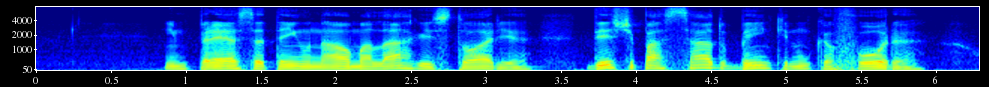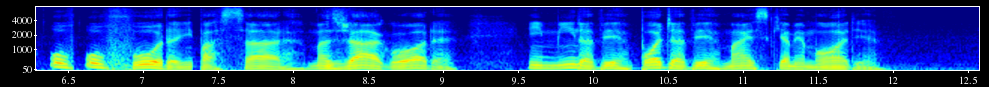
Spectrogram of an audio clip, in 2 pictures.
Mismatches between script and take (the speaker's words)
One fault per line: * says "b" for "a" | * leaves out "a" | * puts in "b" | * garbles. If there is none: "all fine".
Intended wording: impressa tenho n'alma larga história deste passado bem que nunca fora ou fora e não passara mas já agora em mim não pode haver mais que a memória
* puts in "ou"
* leaves out "não"
* says "haver" for "não"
